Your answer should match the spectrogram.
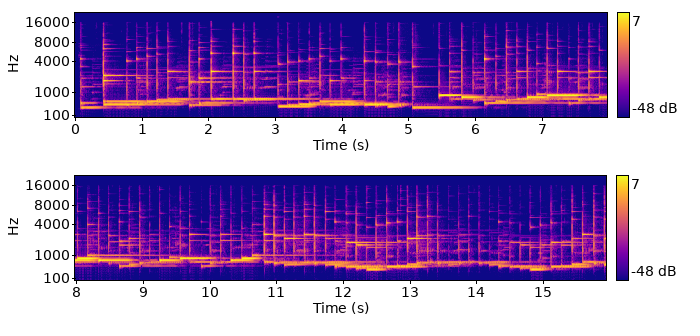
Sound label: Bouree, Violin Solo; J.S.Bach: Partitia for Violin Solo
